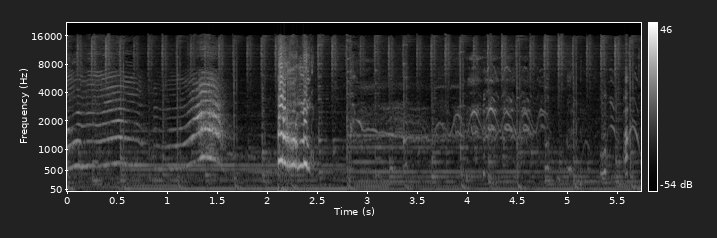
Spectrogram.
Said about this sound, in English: What's up, chicken shit? That's a turkey, you dumbass. Turkey shit.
